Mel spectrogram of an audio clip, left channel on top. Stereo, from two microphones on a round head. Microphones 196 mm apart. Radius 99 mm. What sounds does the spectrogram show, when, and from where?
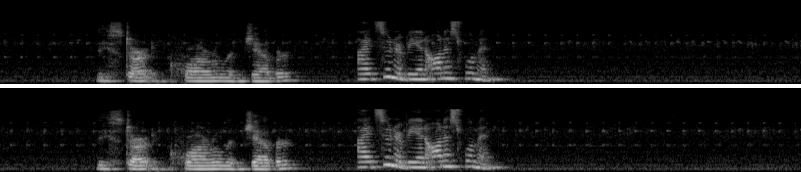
1.0 s a woman speaking: 45° left (ahead or behind), 1.0 m; by 3.0 s 35° right (ahead or behind), 1.3 m
3.6 s a woman speaking: 15° right (ahead or behind), 0.8 m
